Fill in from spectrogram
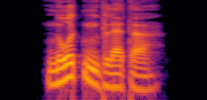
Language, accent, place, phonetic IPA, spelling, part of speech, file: German, Germany, Berlin, [ˈnoːtn̩ˌblɛtɐ], Notenblätter, noun, De-Notenblätter.ogg
- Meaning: nominative/accusative/genitive plural of Notenblatt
